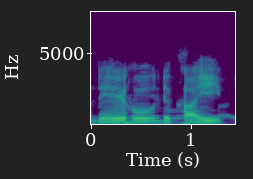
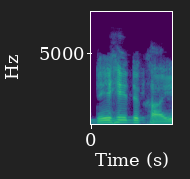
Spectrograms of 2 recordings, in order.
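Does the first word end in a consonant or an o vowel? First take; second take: o vowel; consonant. First: The first word ends with a final o vowel. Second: The first word ends without a final o vowel. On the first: The speaker calls it right. "ਹਾਹੇ ਨੂੰ ਔਂਕੜ ਲੱਗਾ ਹੈ, ਉਚਾਰਨ ਕਰਨਾ ਹੈ" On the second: The speaker calls it wrong. "ਦਰਸ਼ਨ ਦੇਹ ਦਿਖਾਈ ਨਹੀਂ ਪੜ ਦੇਣਾ"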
